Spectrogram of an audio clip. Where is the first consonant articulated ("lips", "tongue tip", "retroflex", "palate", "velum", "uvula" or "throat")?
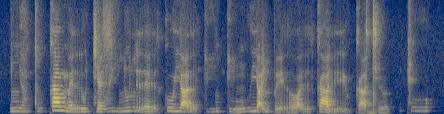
palate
